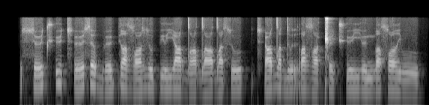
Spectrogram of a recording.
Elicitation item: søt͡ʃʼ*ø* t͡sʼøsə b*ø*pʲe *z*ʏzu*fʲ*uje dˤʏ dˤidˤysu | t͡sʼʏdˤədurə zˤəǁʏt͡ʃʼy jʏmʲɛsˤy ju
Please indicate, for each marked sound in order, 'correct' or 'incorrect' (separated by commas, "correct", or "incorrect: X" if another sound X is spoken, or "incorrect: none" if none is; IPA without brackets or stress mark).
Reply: incorrect: y, correct, incorrect: zˤ, incorrect: pʲ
